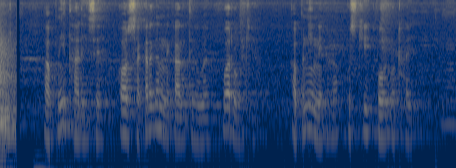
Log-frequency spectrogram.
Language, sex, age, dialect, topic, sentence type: Hindi, male, 18-24, Kanauji Braj Bhasha, agriculture, statement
